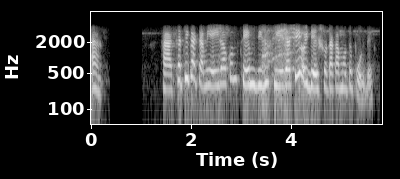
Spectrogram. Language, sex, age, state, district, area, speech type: Bengali, female, 30-45, West Bengal, Darjeeling, rural, conversation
